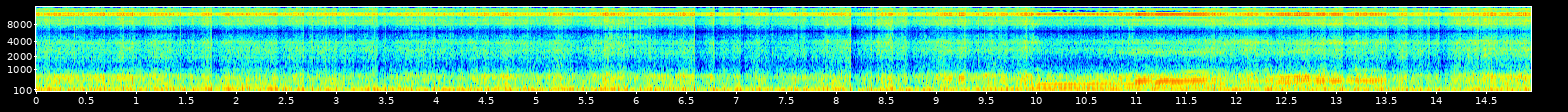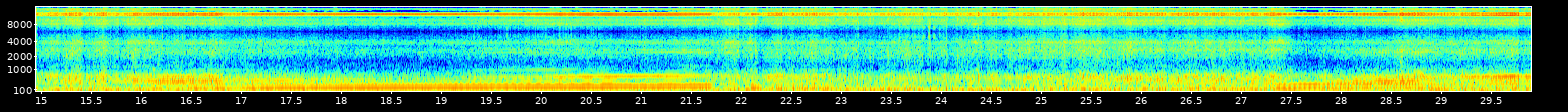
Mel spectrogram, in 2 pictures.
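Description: Open-top sports car's engine heard from the cockpit while lapping a race track, pulling hard in long rising sweeps of revs that break off sharply and start lower again, over constant low wind and road rumble.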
